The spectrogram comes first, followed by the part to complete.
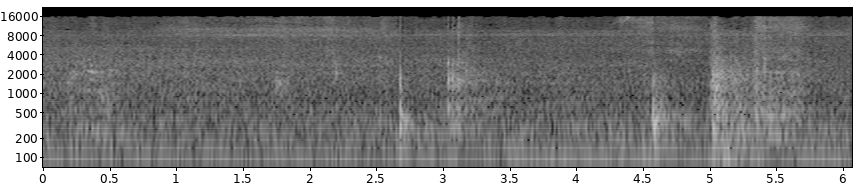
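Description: A steady low hum, with a few light knocks about halfway through and near the end, and faint voices in the background.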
